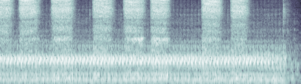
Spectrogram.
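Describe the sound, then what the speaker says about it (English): Spray paint hisses onto a Star Wars probe droid model pod in a series of short, loud, evenly spaced bursts, close to the listener. "I'm being careful not to spray the inside, that silver inside."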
